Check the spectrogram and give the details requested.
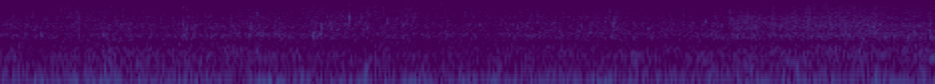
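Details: Low rumbling water and boat noise with wind buffeting, no animal calls heard.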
